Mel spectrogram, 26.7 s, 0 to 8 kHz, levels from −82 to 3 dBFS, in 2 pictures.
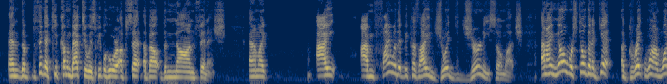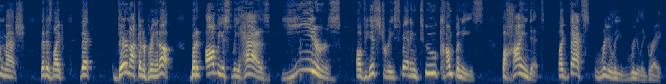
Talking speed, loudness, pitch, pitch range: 160 wpm, -21 LUFS, 195 Hz, 165-230 Hz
